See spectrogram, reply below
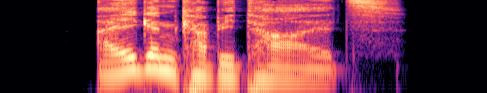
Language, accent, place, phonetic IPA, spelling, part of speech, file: German, Germany, Berlin, [ˈaɪ̯ɡn̩kapiˌtaːls], Eigenkapitals, noun, De-Eigenkapitals.ogg
- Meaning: genitive singular of Eigenkapital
